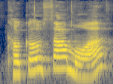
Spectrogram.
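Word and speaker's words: Koko Samoa: This is called Coco Samoa, and it's spelled K-O-K-O, Samoa.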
